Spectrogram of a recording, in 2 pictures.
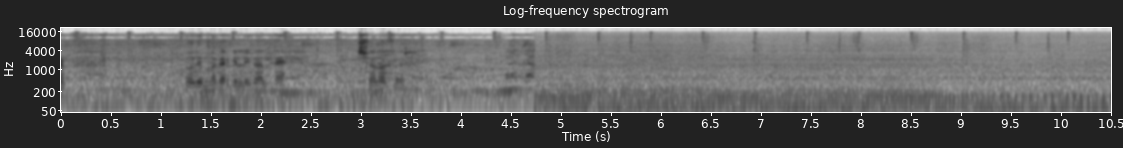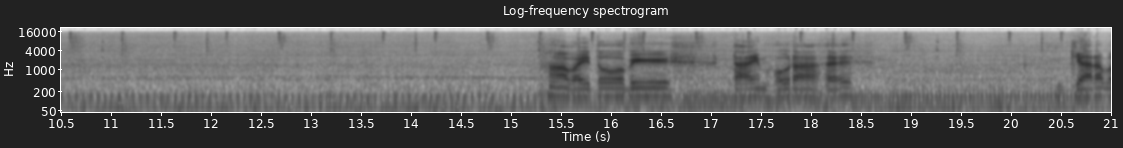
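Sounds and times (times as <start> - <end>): motorcycle engine rumbling: 4.6 - 21.0.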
